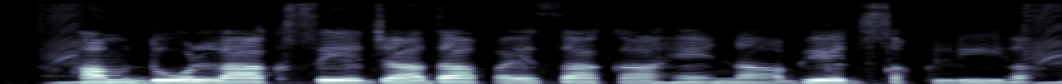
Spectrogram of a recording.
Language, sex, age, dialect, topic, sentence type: Magahi, female, 31-35, Western, banking, question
